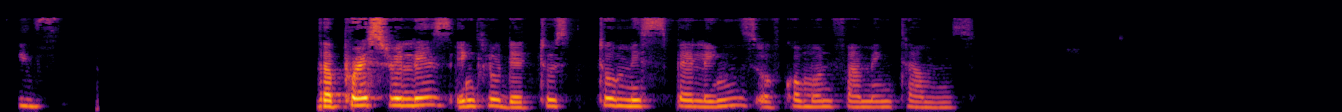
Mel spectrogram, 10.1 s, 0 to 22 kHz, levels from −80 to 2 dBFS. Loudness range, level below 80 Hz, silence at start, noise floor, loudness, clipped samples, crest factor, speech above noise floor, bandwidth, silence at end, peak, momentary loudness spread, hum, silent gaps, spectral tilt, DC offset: 15 LU; -70 dBFS; 0.15 s; under -90 dBFS; -18 LUFS; under 0.1%; 20 dB; over 72 dB; 11.5 kHz; 2.95 s; 0 dBFS; 17 LU; none; none; -4 dB/octave; under 0.1%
